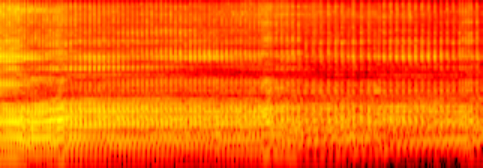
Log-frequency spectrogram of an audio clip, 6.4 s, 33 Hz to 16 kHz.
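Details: 1974 Kawasaki MC1 two-stroke, non-running when acquired, now starts and runs after a new spark plug (cleaning the old one didn't fix it); crisp, even putter at fast idle, firing cleanly with no misses. Normal two-stroke running.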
